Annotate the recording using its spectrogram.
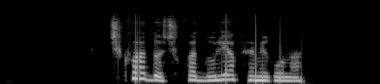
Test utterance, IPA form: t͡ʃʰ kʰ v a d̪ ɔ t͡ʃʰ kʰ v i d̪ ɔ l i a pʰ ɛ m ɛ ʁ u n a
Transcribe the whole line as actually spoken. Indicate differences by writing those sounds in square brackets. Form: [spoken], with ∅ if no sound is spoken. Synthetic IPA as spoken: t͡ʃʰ kʰ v a d̪ ɔ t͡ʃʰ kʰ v [a] d̪ [u] l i a pʰ ɛ m [i] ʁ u n a

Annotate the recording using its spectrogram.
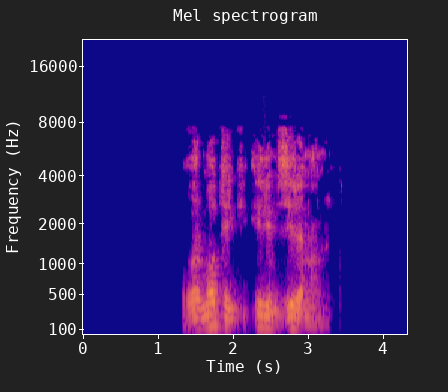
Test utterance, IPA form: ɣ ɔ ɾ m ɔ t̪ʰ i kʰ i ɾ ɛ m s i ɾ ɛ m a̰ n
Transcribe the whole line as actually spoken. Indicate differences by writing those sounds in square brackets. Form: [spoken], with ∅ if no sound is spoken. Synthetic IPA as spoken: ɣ ɔ ɾ m ɔ t̪ʰ i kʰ i ɾ [i] m [z] i ɾ ɛ m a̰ n

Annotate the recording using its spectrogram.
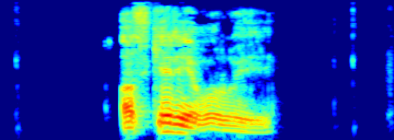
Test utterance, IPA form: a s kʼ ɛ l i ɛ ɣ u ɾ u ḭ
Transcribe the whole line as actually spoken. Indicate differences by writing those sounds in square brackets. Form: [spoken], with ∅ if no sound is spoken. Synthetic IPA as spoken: a s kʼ ɛ [ɾ] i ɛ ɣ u ɾ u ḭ

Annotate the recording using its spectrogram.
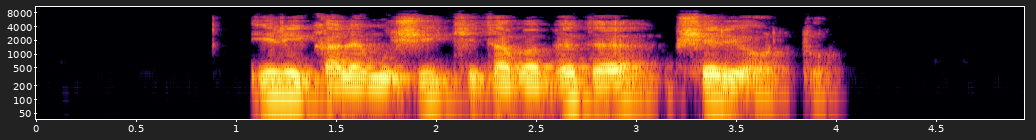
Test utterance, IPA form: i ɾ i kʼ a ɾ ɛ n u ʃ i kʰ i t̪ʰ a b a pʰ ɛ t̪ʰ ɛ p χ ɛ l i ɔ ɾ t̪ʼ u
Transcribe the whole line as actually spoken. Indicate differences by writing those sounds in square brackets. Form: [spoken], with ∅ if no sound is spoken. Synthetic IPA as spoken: i ɾ i kʼ a [l] ɛ [m] u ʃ i kʰ i t̪ʰ a b a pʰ ɛ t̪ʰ ɛ p [ʃ] ɛ [ɾ] i ɔ ɾ t̪ʼ u

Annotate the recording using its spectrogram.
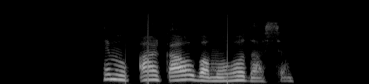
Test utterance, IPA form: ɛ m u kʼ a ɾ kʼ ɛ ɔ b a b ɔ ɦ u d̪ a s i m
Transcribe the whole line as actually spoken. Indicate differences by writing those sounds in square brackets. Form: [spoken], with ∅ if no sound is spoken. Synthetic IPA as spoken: ɛ m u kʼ a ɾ kʼ [a] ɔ b a [m] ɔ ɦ [ɔ] d̪ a s [ɛ] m

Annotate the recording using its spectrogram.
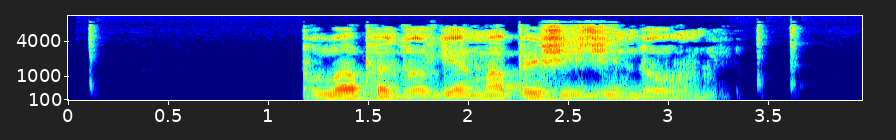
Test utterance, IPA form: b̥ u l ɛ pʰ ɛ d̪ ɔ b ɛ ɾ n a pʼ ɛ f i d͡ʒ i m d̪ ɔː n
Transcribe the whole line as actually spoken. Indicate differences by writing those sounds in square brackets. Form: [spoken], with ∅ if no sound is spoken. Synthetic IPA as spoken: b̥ u l [a] pʰ ɛ d̪ ɔ [ɡ] ɛ ɾ [m] a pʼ ɛ [ʃ] i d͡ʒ i [n] d̪ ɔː n

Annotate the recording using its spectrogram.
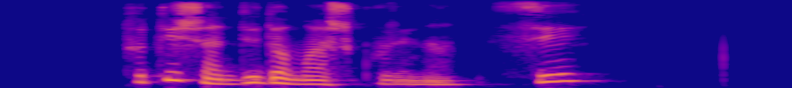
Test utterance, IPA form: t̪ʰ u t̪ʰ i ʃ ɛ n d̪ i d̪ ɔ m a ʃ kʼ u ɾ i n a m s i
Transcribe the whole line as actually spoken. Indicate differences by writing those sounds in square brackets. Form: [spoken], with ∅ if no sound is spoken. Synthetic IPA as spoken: t̪ʰ u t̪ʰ i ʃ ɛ n d̪ i d̪ ɔ m a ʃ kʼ u ɾ i n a [n] s i

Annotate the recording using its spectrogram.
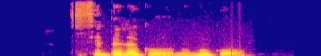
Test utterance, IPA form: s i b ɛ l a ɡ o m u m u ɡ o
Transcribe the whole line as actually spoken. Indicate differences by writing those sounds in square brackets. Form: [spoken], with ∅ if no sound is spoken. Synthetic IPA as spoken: s i b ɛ l a ɡ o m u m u ɡ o

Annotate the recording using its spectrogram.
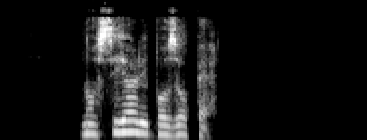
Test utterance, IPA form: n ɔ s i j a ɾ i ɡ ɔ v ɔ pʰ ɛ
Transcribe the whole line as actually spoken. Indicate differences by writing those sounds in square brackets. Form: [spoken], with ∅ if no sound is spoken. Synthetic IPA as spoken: n ɔ s i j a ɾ i [b] ɔ [z] ɔ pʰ ɛ

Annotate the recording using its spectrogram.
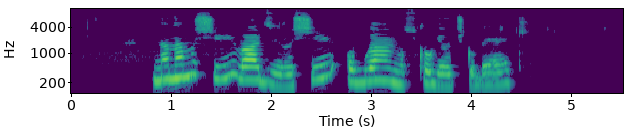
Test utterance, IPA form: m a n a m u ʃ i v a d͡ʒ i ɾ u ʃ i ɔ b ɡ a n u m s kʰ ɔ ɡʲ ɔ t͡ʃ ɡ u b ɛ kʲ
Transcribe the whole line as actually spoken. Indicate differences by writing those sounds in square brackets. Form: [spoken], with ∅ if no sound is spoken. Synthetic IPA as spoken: [n] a n a m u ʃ i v a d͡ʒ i ɾ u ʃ i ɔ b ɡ a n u [∅] s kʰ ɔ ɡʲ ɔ t͡ʃ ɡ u b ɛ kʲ

